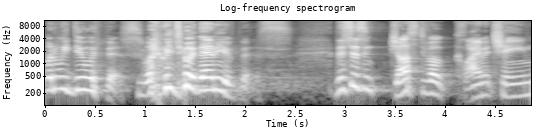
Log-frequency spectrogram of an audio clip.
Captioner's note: laughter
